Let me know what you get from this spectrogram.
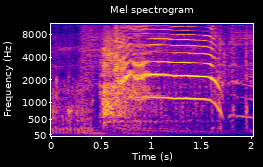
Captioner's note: Courtney Screaming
